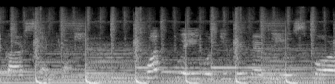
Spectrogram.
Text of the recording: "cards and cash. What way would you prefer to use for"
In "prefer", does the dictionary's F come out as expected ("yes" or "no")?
no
